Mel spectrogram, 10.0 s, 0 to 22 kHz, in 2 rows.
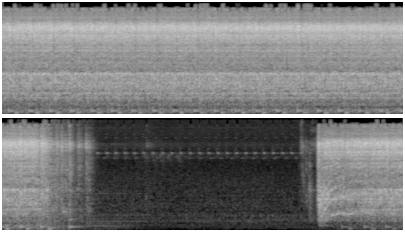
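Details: Cub Cadet lawn tractor with a Kohler Command CH13 13 hp horizontal-shaft engine, after a new mechanical fuel pump was fitted: steady cranking at about four beats a second with no firing. Fuel starvation from a crimped fuel line and carburetor gasket air leak.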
